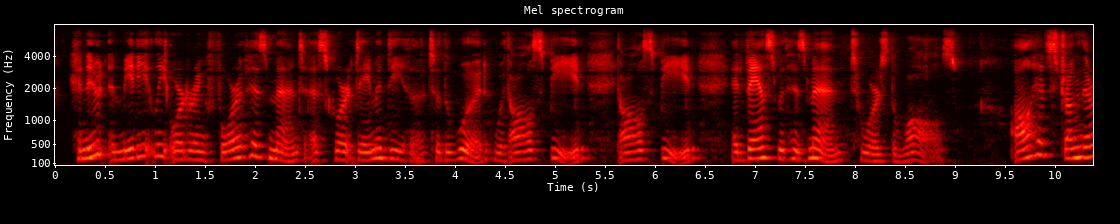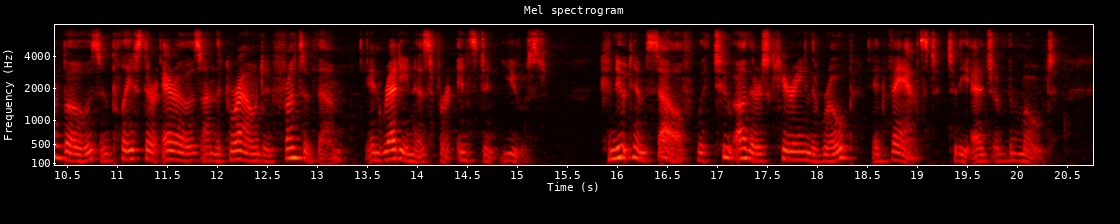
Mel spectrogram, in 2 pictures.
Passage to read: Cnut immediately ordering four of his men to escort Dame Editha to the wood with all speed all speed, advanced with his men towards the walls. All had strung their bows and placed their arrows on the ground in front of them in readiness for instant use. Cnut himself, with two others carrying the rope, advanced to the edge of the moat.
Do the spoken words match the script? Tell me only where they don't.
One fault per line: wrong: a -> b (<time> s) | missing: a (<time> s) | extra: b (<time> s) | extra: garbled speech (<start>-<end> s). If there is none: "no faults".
no faults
